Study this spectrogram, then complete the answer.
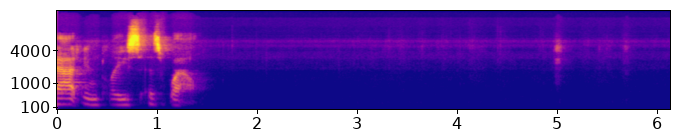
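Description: Fabric and ribbon rustle softly as they are handled.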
